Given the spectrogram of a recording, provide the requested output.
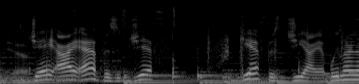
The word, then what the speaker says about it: GIF: pronounced GIF, but Is that right?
